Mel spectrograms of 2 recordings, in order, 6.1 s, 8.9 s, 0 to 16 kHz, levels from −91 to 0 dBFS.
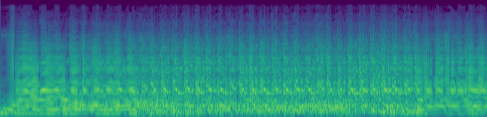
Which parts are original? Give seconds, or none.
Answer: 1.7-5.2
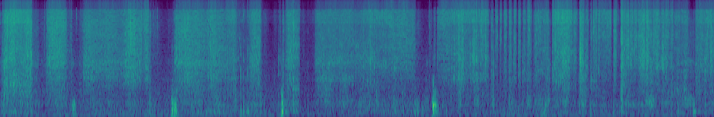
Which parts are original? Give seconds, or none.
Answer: 0.0-3.7; 4.4-5.5; 6.5-8.9

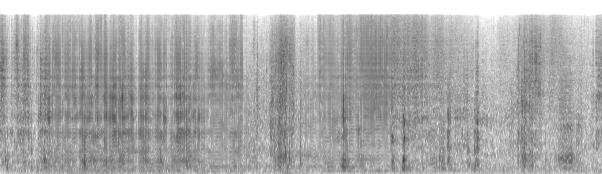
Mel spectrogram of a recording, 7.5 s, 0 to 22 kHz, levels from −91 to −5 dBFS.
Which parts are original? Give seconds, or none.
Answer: 0.0-0.6; 3.1-3.8; 4.9-7.5

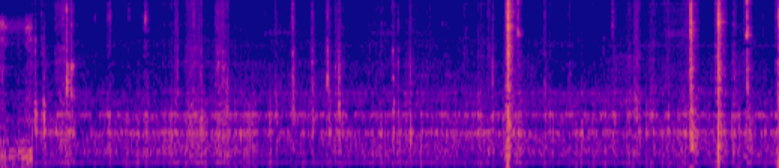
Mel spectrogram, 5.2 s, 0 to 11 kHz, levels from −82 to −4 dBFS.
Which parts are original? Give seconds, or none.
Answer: 0.0-0.5; 1.1-4.1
